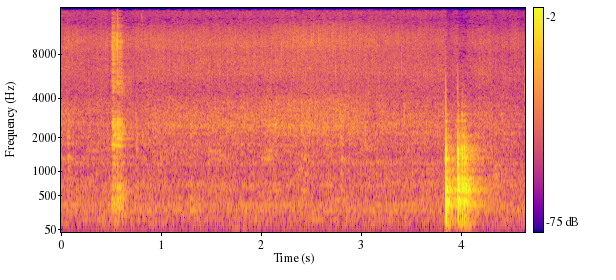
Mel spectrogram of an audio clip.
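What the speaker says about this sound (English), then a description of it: "Let's go ahead and add our tomatoes." Tomatoes and jalapeno fry over medium heat in a pan with a steady soft sizzle. Two brief louder scrapes of stirring stand out, and nobody speaks.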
